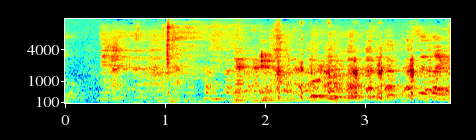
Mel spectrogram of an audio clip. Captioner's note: all laugh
